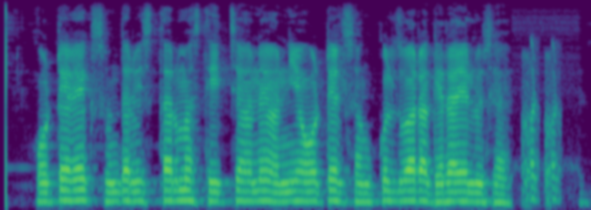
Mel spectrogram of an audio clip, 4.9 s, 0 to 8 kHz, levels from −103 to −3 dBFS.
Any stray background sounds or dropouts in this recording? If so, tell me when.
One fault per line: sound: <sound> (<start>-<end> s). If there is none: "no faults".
sound: laugh (4.3-4.7 s)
